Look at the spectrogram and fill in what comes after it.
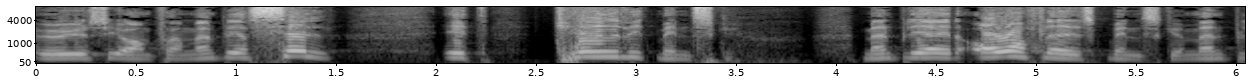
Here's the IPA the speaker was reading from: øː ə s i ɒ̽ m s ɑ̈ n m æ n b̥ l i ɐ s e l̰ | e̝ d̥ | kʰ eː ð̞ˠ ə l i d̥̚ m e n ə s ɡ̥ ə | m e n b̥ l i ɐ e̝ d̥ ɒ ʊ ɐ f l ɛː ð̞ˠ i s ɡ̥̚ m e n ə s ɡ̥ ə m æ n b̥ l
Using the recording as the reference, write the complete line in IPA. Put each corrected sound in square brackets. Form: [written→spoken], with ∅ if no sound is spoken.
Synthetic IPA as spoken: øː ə s i ɒ̽ m [s→f] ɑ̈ [n→ŋ] m æ n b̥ l i ɐ s e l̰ | e̝ d̥ | kʰ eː ð̞ˠ ə l i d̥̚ m e n ə s ɡ̥ ə | m [e→æ] n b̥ l i ɐ e̝ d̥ ɒ ʊ ɐ f l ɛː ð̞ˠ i s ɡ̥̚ m e n ə s ɡ̥ ə m æ n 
